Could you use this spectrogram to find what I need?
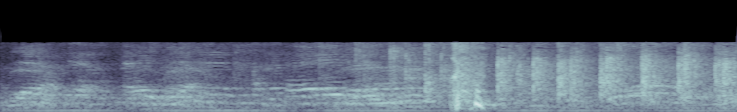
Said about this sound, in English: For those of you watching, they're clapping in here.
